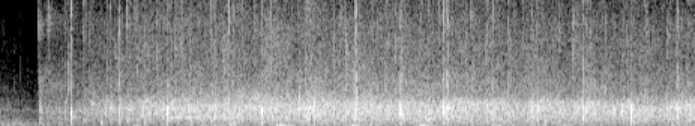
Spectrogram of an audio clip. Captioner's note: audience applauding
